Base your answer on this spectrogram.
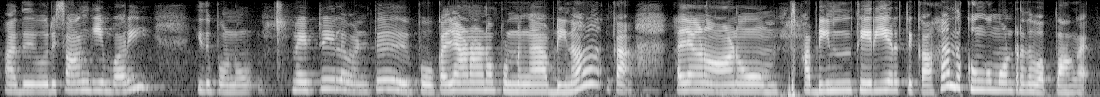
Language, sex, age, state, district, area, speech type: Tamil, female, 18-30, Tamil Nadu, Mayiladuthurai, urban, spontaneous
